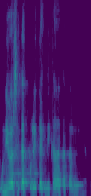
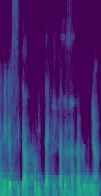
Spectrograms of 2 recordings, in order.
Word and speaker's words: Universitat Politècnica de Catalunya: By the way, is the Catalan, Ulises, what's the correct pronunciation? Is the same institutions by Ulises? Yeah, the Universitat Politècnica de Catalunya. Okay, Universitat Politècnica de Catalunya.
